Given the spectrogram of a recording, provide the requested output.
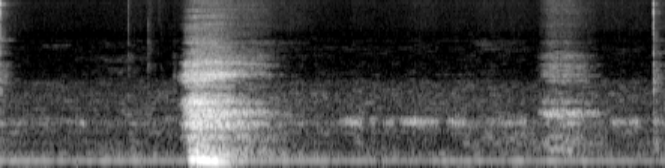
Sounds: Sigh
